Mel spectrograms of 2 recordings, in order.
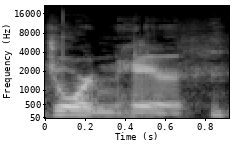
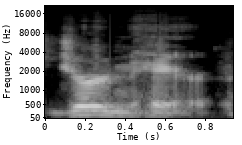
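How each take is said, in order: First: The first vowel of Jordan sounds like 'or'. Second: The first vowel of Jordan sounds like 'er'. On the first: The speaker calls it wrong. "It's not Jordan Hare" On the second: The speaker calls it right. "there's an O there, just pretend it's an E"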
